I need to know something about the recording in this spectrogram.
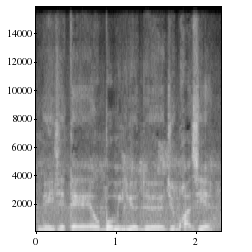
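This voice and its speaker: A man speaking as a firefighter, giving a formal, procedural incident report with hesitant pauses. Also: sits low, background noise. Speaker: firefighter, emergency responder.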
